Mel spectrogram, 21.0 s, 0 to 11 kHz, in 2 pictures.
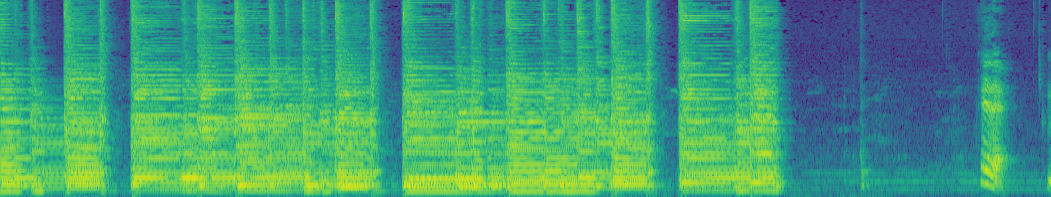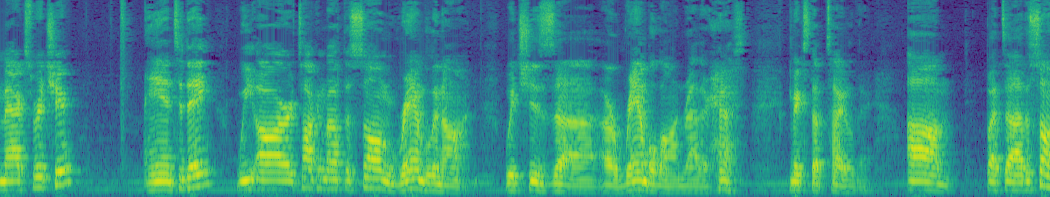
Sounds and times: Strum: 0.0 - 7.9
Acoustic guitar: 0.0 - 8.9
Speech: 8.1 - 11.3, 11.9 - 21.0.

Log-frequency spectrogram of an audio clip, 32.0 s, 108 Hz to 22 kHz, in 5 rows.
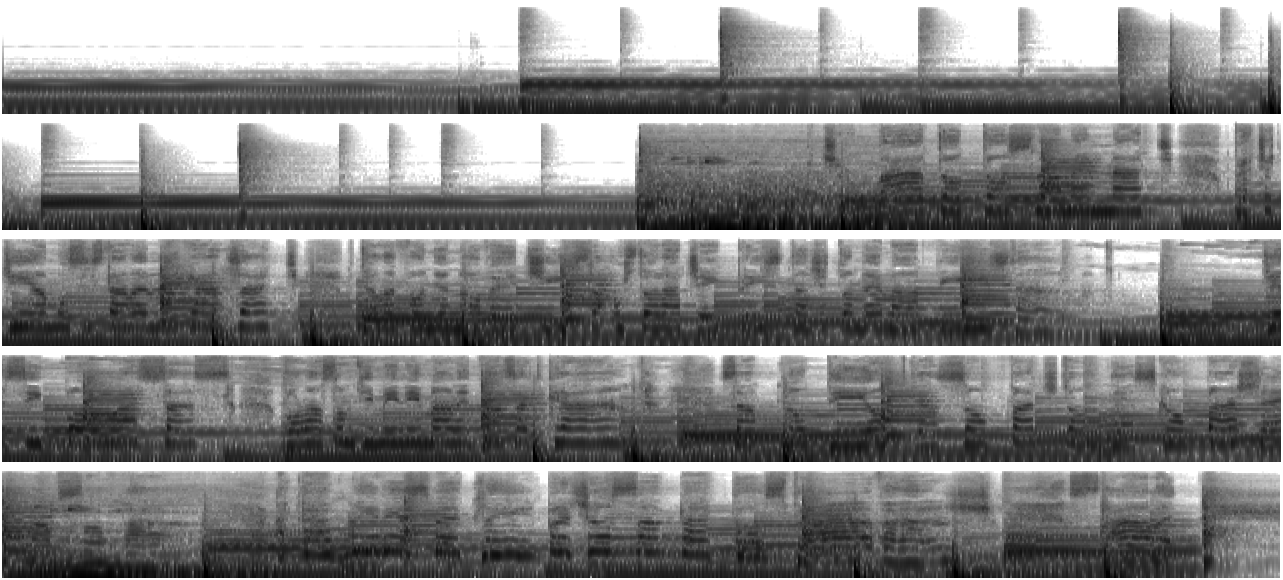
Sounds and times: Music: 0.0 - 31.9.

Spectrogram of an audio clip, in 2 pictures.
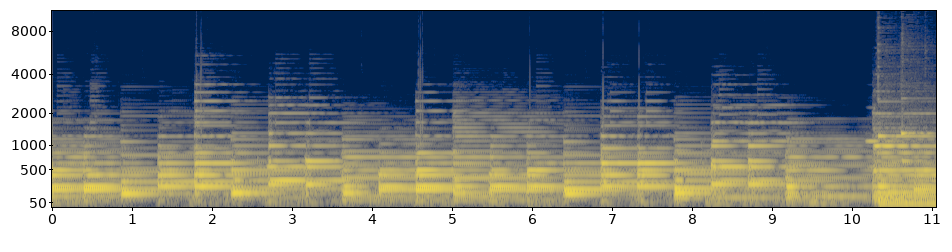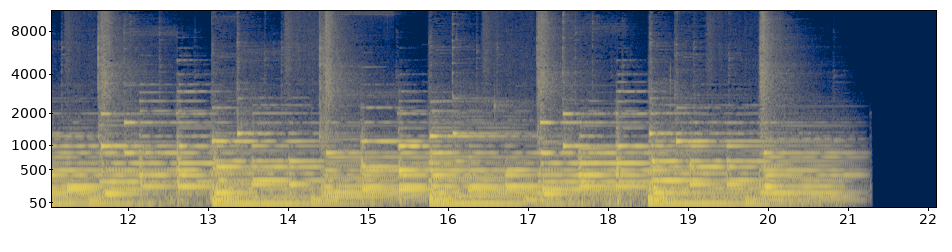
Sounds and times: Music: 0.0 - 21.3.

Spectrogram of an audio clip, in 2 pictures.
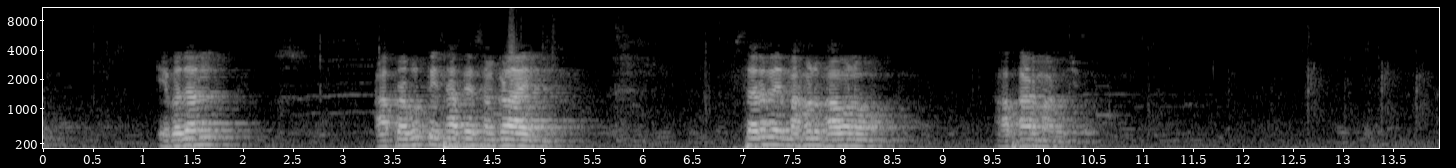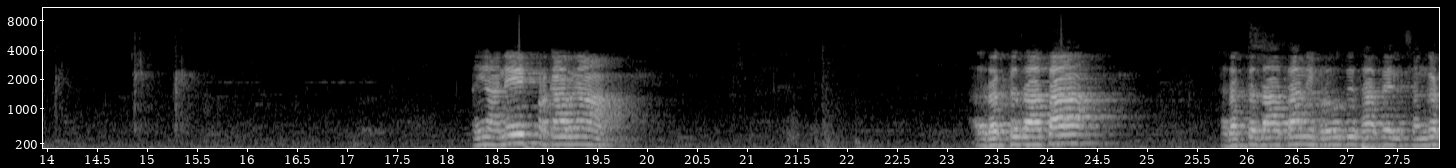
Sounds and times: Narration, monologue: 0.0 - 2.3, 3.2 - 5.9, 6.6 - 10.5, 18.2 - 20.1, 23.2 - 27.9
Male speech, man speaking: 1.2 - 2.0, 3.4 - 5.3, 7.0 - 8.6, 9.5 - 10.6, 18.2 - 19.9, 23.3 - 24.8, 25.8 - 27.9.

